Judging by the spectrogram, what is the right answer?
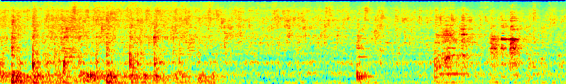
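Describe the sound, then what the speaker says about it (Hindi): Peas being stirred into pulao frying in a pan, a steady close sizzle with scraping stir strokes and a few sharper clinks toward the end, no talking. "और अब हम इसमें डालेंगे मटर, अच्छे से मिक्स करेंगे।"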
